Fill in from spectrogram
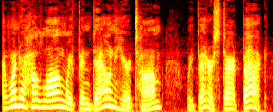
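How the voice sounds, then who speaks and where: A man's voice: high voice, expressive, moderate pace, a bit bright, no echo, pitched above the performer's own voice, heavily acted. A man voicing an anxious young girl in a storybook, timid and pleading. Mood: uneasy.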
